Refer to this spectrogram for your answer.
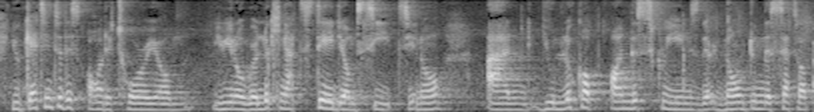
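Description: Speaking at a moderate pace, the woman has a fairly low pitch and monotone, flat intonation. Noticeable background noise can be heard. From Jamaica. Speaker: events and television host, speaker. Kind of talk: casual interview.

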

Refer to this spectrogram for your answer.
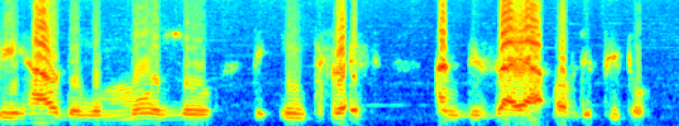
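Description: Music plays in the background while a man speaks at a moderate pace, the sound dry and close with no echo. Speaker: talk show panelist. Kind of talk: radio-style panel discussion.

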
